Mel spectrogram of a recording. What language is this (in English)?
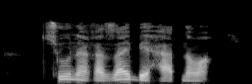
Central Kurdish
